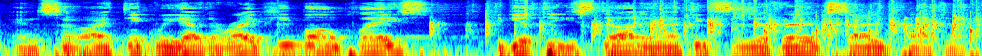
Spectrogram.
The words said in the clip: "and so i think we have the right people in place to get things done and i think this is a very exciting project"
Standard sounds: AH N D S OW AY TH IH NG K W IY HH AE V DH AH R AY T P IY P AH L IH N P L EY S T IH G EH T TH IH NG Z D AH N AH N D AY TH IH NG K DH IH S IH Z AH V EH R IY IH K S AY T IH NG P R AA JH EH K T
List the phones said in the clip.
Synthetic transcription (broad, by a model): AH N S OW AY TH IH NG K W IY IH V DH AH R AY T P IY P L IH N P L EY S T IH G EH T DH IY Z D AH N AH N AY TH IH NG K DH IH S IH Z AH V EH R IY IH K S AY T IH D P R AA JH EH K T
